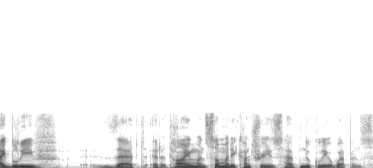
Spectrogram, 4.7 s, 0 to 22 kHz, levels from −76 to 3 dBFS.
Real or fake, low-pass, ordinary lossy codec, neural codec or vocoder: real; 7.2 kHz; MP3, 64 kbps; none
